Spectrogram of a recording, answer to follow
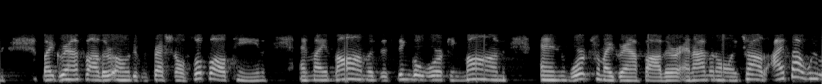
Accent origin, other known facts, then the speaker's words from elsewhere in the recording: Philadelphia, Pennsylvania, United States; now in North Carolina, United States; I grew up in Philadelphia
